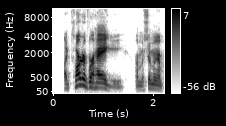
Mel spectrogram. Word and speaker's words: Verhaeghe: The thing is that like Carter Verhaeghe, I'm assuming I'm pronouncing that right.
